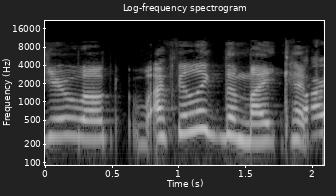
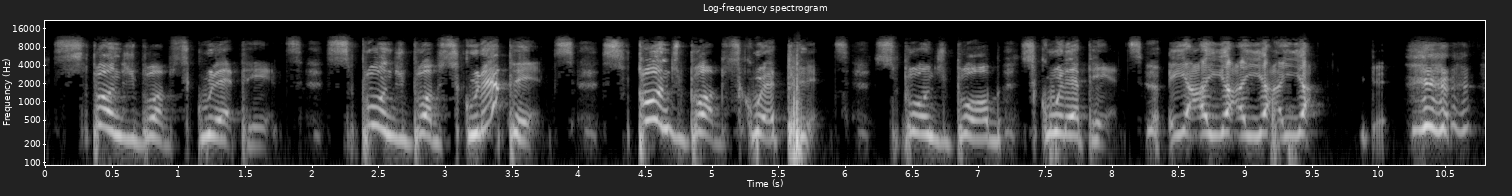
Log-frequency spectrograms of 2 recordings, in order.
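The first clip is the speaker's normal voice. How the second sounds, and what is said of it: Strained, kazoo-like put-on accent singing. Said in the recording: “I don't know what accent that was, but it kind of sounded like someone was strangling a kazoo”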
